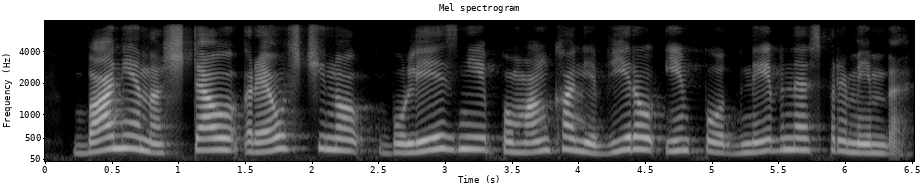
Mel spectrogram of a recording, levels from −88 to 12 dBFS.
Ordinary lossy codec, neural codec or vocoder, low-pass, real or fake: none; codec, 24 kHz, 1.2 kbps, DualCodec; 7.2 kHz; fake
